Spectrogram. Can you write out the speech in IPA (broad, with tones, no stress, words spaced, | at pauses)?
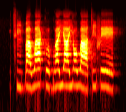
t͡sĩ˨ ɓa˨wa˦kʊ˨ɡʷa˦ ja˦jɔ˦waː˨ ti˦feː˦˨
